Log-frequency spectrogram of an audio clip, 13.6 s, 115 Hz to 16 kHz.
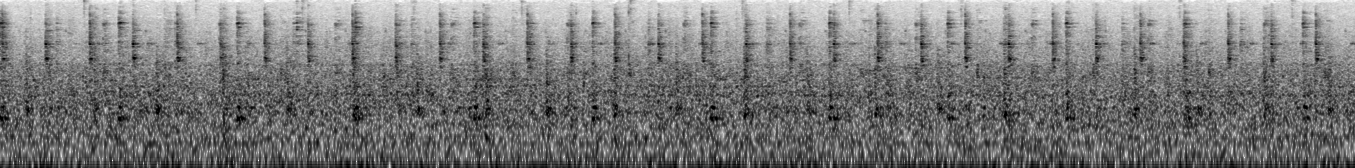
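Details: Herbert Herr 8-day cuckoo clock after blowing out and oiling the movement: crisp even tick-tock with steady beat, no squeak or drag; normal clock tick.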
